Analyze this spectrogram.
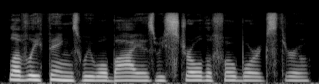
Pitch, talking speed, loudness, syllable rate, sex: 185 Hz, 205 wpm, -19 LUFS, 4.7 syllables/s, female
